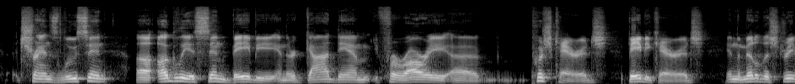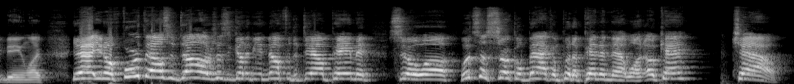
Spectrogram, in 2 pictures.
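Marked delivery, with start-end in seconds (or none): 8.7-15.7 very high, loud yelling. Speaker mocking a person on a conference call in the street, mock-yelling into a phone call. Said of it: "Yelling like it's fucking Bedford Avenue".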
